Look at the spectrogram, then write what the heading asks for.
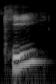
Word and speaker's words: ki: And so it's a huge thing, is like kind of taking our power back and having enough willpower to disconnect from technology.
